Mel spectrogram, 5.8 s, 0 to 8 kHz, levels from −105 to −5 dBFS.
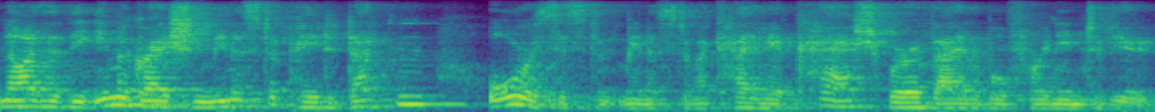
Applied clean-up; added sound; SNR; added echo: none; none; none; reverberation time 0.7 s.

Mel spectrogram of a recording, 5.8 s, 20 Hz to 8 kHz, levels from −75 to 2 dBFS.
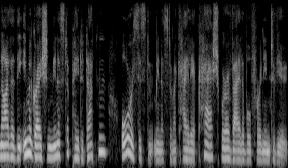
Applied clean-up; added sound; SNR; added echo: none; none; none; none.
